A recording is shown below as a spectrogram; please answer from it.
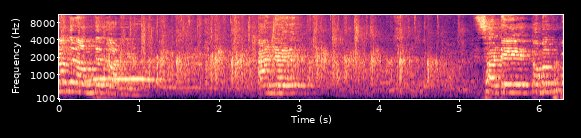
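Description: Guests at a charity dinner and dance applaud in a moderate round of clapping that runs under a speaker's amplified voice, with a fresh swell near the end.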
